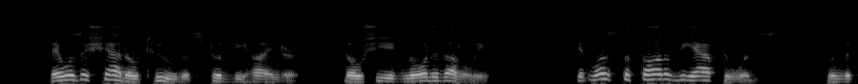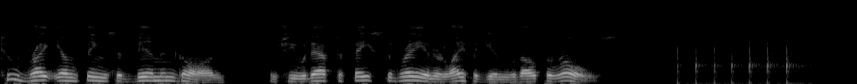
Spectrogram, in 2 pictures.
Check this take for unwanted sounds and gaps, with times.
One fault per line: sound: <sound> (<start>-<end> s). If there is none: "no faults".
sound: thud (15.3-16.7 s)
